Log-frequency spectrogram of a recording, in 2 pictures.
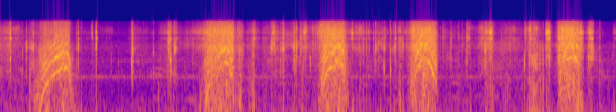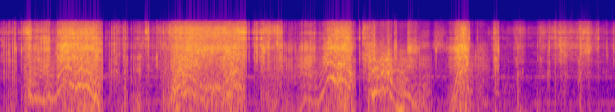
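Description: A series of about ten short rasping strokes, each under a second long, coming at irregular intervals.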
